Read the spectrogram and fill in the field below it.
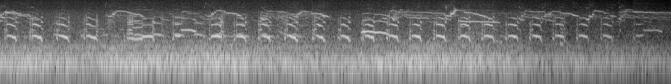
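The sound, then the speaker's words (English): A dense colony chorus of gull calls, many harsh overlapping cries repeating nonstop for the whole stretch over a steady rushing background noise, fairly loud. “This recording was made by Lawrence Shove and was made available by the British Library.”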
